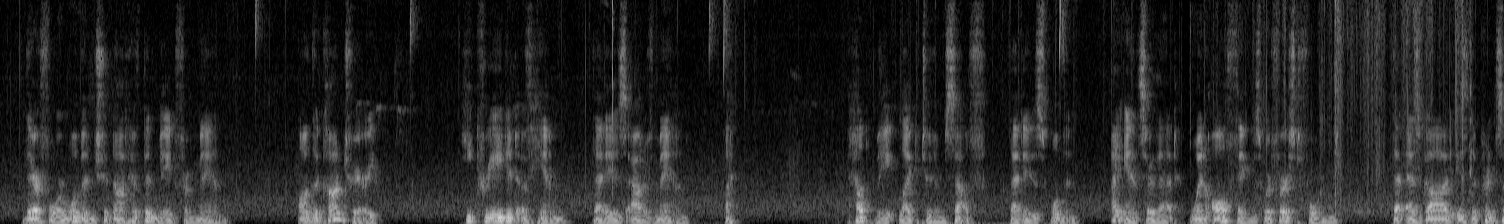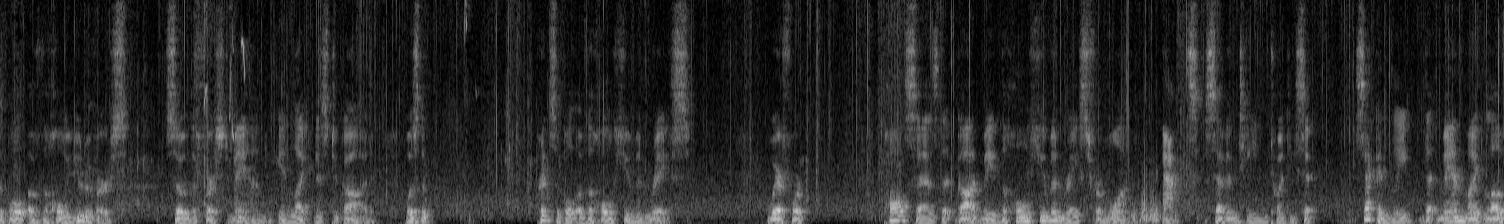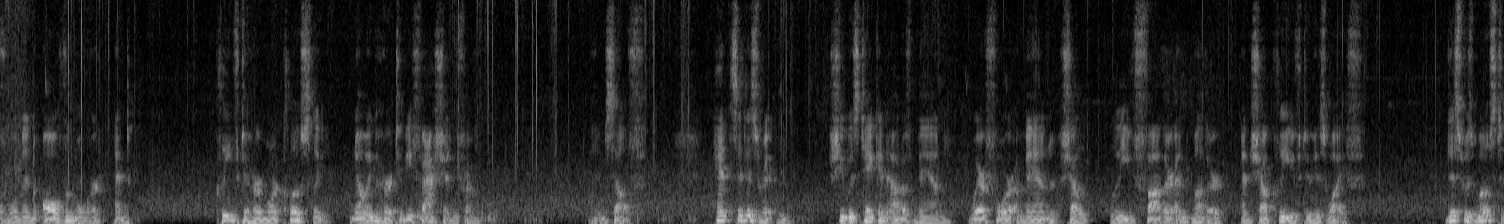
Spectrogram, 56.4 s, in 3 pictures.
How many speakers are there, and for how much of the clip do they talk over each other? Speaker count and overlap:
one, no overlap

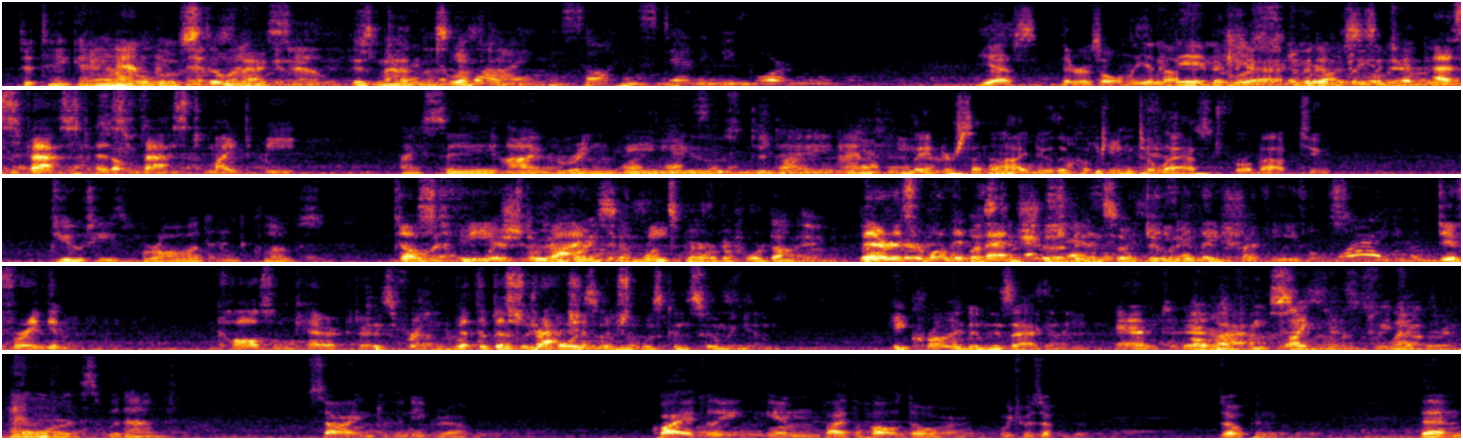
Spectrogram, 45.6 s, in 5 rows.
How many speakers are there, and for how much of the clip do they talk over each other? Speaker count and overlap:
seven, about 46%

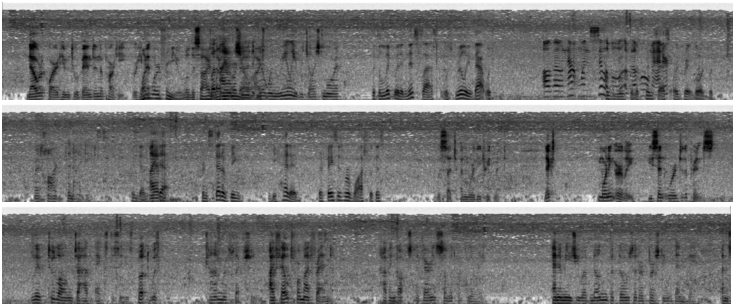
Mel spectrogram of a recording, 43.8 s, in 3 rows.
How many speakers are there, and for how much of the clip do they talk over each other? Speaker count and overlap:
five, about 8%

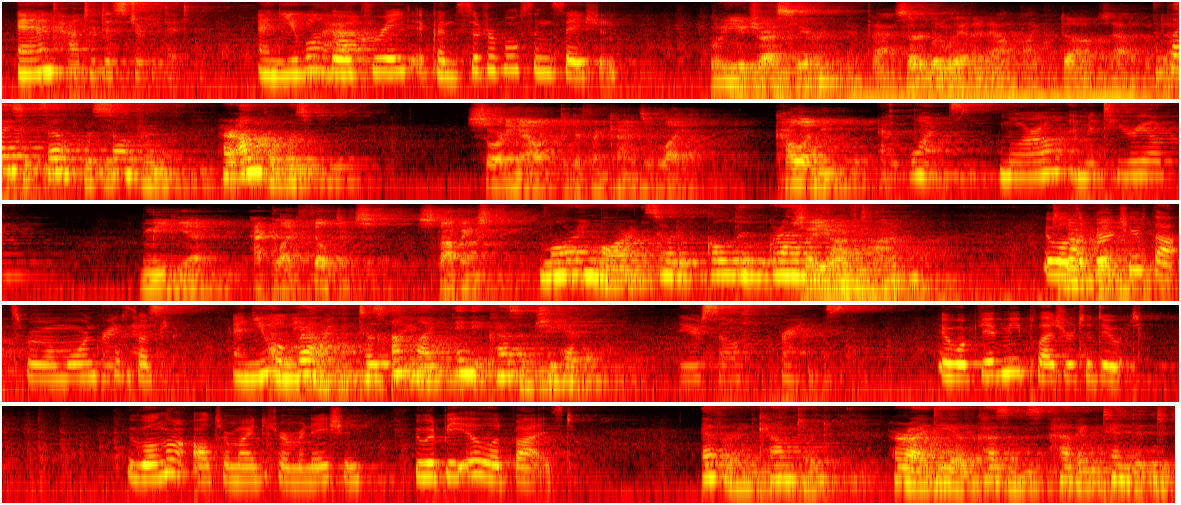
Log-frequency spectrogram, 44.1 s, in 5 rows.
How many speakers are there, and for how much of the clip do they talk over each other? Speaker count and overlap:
six, about 12%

